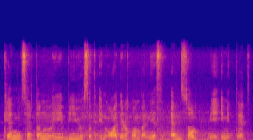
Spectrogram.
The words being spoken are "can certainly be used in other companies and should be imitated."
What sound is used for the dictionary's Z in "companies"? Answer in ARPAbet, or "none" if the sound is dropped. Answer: S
